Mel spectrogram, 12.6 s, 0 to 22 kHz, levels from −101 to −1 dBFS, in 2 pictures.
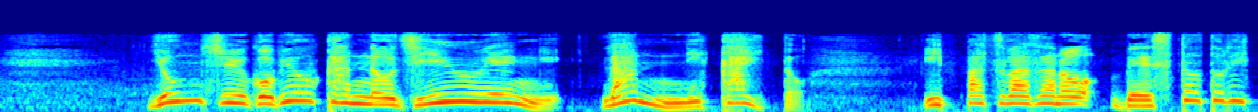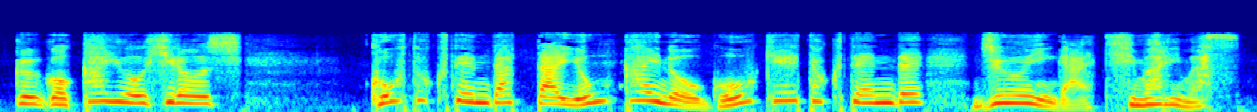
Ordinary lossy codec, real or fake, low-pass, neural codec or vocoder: none; real; 7.2 kHz; none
